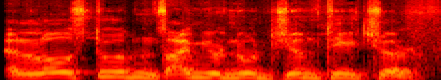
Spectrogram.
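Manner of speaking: put-on gangster character with Russian accent. Improvising a scene with another player, performing as a russian mafia leader. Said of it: "like a Russian mafia leader".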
